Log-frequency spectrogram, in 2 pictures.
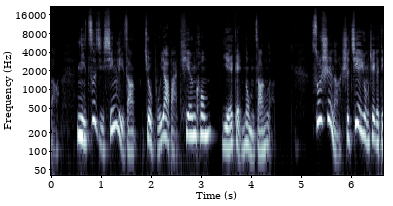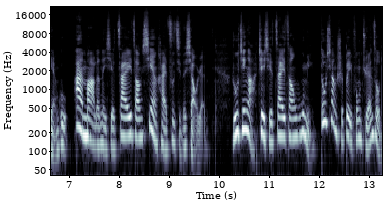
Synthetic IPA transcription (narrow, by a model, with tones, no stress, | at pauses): ɑ̰˥˩ʊ | ni˨˩t͡sɹ̩˥˩t͡ɕi˨˩ɕi˥nli˨˩t͡sɑ˥ŋt͡ɕjo˥˩ʊpu˧˥jɑ˥˩ʊpa̰˨˩t̪ʰjɛ˥nkʰʊ˥ŋ | jɛ˧˥ke˨˩ɪnʊ˥˩ŋt͡sɑ˥ŋlə̰˨ | su˥ʂɻ̩˥˩nə̰˩ʂɻ̩˥˧t͡ɕjɛ˥˧jʊ˥˧ŋʈ͡ʂɤ˥˩ɡə˩t̪jɛ̰˨˩nku˥˩a˥˧nma˥˩lə˩na˥˩ɪɕjɛ˥t͡sa˥ɪt͡sɑ˥ŋɕjɛ˥˧nxa˥˧ɪt͡sɹ̩˥˩t͡ɕi˨˩d̪ə˦ɕjɑ̰˨˩ʊɻə̰˧˥nɻu˧˥t͡ɕi˥nɐ̰˨ʈ͡ʂɤ˥˩ɕjɛ˥t͡sa˥ɪt͡sɑ˥ŋu˥mḭ˧˥ŋt̪o˥ʊɕjɑ˥˧ŋʂɻ̩˥˧pe˥˩ɪfɤ˥ŋt͡ɕɥɛ˧˥nt͡so˨˩ʊ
